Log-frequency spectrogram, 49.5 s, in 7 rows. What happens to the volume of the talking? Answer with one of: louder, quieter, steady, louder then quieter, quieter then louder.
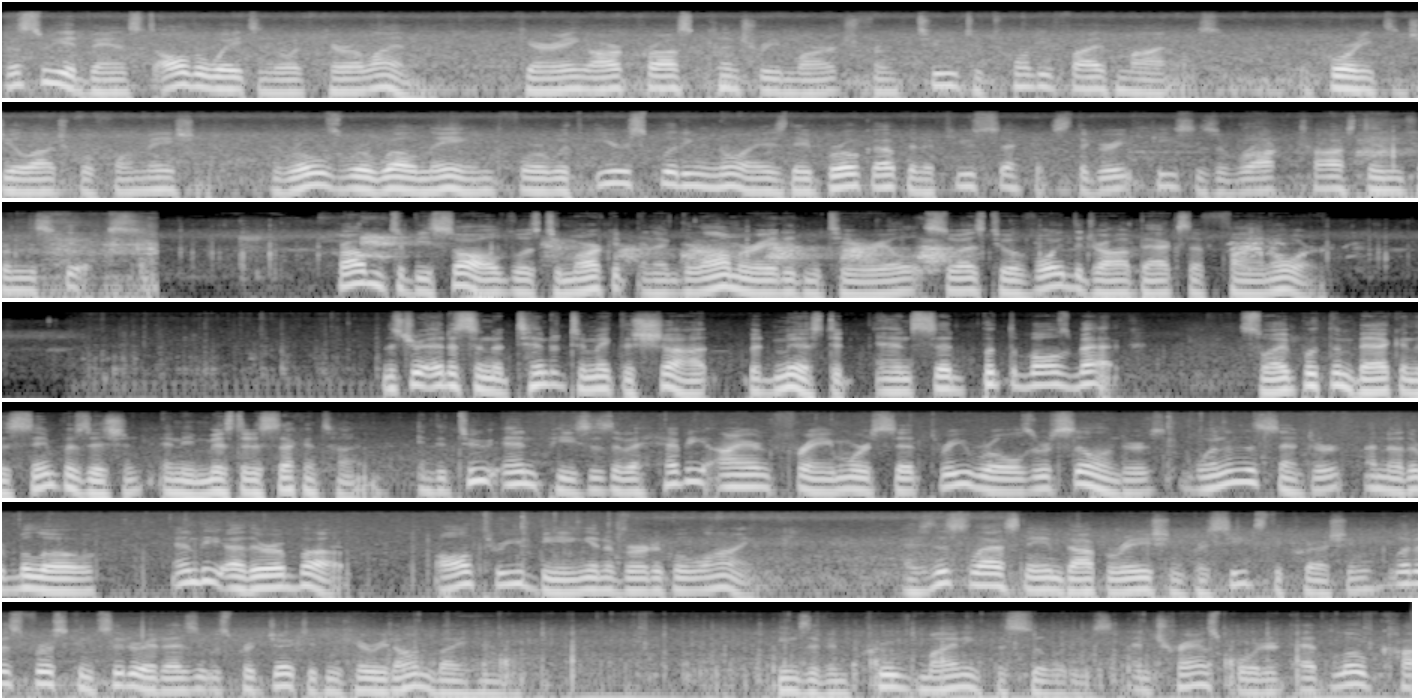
steady.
